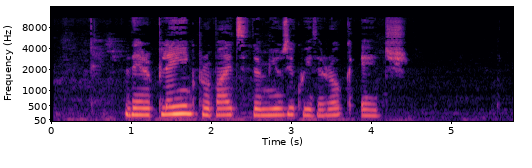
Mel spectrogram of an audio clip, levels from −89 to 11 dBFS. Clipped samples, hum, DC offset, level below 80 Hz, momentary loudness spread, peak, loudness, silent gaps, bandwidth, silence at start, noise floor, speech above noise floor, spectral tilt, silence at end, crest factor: under 0.1%; none; under 0.1%; -52 dBFS; 16 LU; -4 dBFS; -20 LUFS; none; 11.5 kHz; 0.95 s; -63 dBFS; 44 dB; -5 dB/octave; 1.35 s; 18 dB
